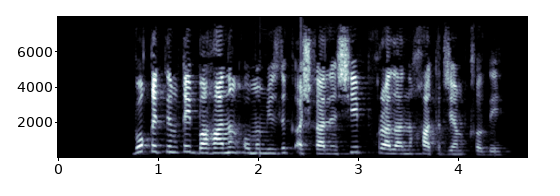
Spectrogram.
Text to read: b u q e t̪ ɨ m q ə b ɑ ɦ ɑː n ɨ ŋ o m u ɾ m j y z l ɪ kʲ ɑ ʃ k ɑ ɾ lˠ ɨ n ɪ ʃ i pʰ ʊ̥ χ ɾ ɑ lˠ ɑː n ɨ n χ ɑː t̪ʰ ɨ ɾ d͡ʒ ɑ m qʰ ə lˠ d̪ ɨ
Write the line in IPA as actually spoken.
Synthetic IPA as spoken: b u q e t̪ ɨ m q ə b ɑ ɦ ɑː n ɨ ŋ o m u m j y z l ɪ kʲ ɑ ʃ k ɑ ɾ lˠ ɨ n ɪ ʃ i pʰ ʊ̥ χ ɾ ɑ lˠ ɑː n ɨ χ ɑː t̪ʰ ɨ ɾ d͡ʒ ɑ m qʰ ə lˠ d̪ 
